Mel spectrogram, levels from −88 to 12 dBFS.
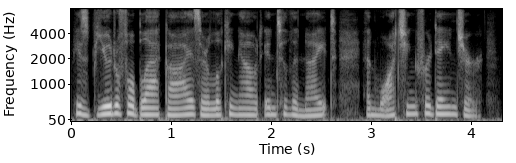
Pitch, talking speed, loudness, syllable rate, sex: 180 Hz, 195 wpm, -19 LUFS, 5.5 syllables/s, female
